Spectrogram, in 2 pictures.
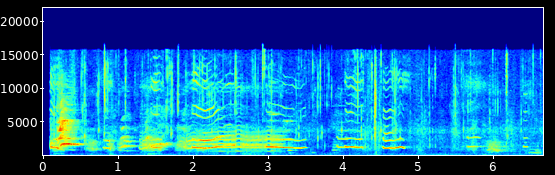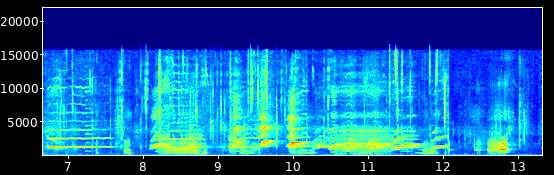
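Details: Puppies with Bek, a dog, whimpering and whining in high wavering tones that rise and fall over the whole stretch, with some short yips and a little human speech in the background.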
